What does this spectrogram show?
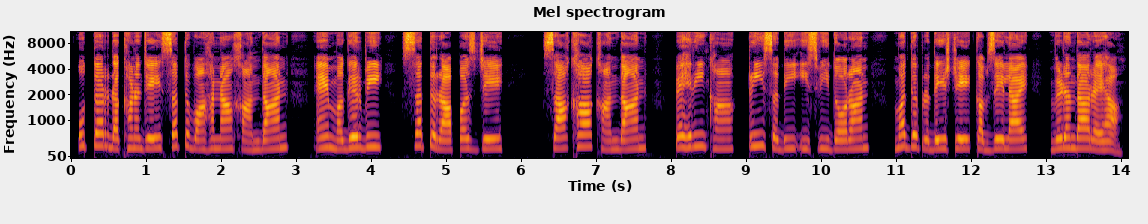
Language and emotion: Sindhi, neutral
